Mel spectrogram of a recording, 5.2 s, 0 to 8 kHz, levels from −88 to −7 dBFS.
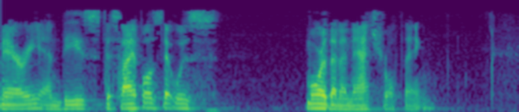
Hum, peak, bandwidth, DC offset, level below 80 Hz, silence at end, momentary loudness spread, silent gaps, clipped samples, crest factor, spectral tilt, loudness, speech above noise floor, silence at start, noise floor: none; -6 dBFS; 6.2 kHz; under 0.1%; -48 dBFS; 0.85 s; 15 LU; none; under 0.1%; 22 dB; -6.5 dB/octave; -26 LUFS; 39 dB; 0 s; -64 dBFS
